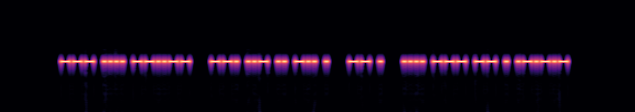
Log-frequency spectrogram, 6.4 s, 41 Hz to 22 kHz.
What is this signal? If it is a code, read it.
Morse code, heard as a keyed tone, about 40 wpm, 700 Hz. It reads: OH, GUIDE ME HOME.
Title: Sentences from Top 1000 Words - Review Part 3 - 40wpm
